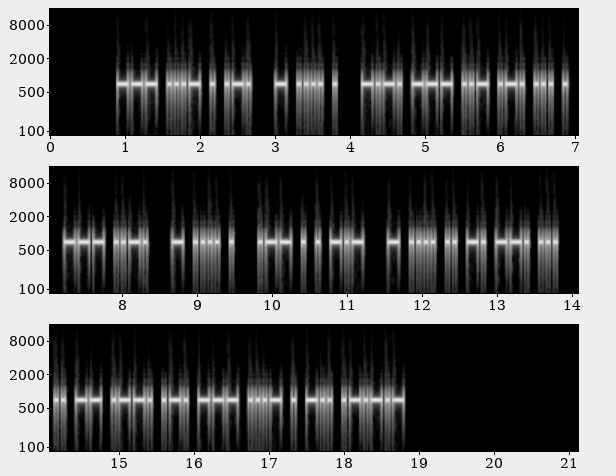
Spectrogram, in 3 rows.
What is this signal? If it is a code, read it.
Morse code, heard as a keyed tone, about 25 wpm, 700 Hz. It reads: OVER THE COURSE OF THE WEEK THINGS IMPROVED.
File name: practice / 25wpm / Sentences with 4-Word Phrases - 25wpm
